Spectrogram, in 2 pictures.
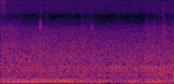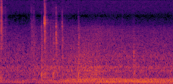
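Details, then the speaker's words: Troy-Bilt Bronco riding mower with Kohler Courage single-cylinder engine, after deck spindle, drive belt and carburettor jet work, driving back and forth: runs steady and picks up evenly under load, only a faint hint of surge; healthy. "so uh the wiring is not the best but it does work it charges it runs and uh that's what it needs to do"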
